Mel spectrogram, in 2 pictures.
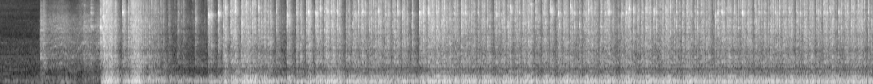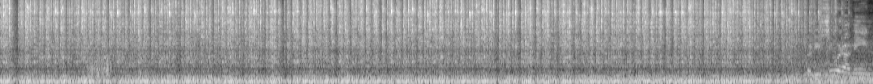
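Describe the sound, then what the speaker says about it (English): A cammed LS-powered OBS truck fires up from a cold start with a loud crank and catch, then settles into a heavy, loping idle that runs steadily and close for about twenty seconds. "That might be the absolute greatest cold start LS truck video there is, period."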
